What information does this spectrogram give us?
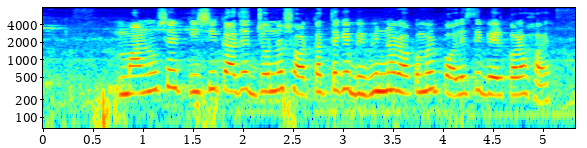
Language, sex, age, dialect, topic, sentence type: Bengali, female, 25-30, Standard Colloquial, agriculture, statement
